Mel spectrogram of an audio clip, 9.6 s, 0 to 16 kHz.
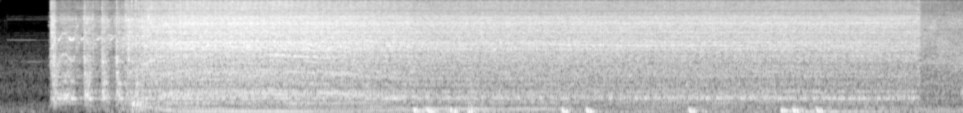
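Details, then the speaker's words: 2002-06 Nissan Altima 2.5L after replacing a worn, noisy serpentine drive belt: cranks, catches quickly and settles into a steady, even idle with no squeal or chirp; belt noise fixed. "you see, no more noise. No more noise."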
